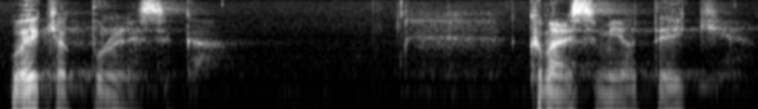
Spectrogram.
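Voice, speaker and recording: A male pastor preaching a sermon, animated and emphatic, asking the congregation rhetorical questions. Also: on the low side, moderate pace. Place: church sanctuary. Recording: long reverb of a church hall.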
